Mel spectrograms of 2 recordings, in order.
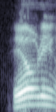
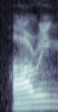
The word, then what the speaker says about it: barring: bearing 아니에요. R이 두 개잖아. 그러니까 barring이라고 읽는 거예요. barring 명사.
